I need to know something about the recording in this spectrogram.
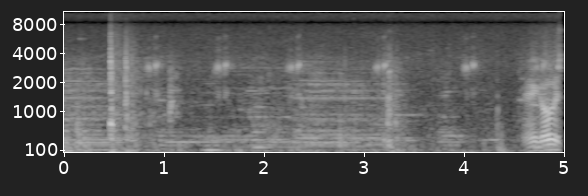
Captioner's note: frog croaking; suspenseful music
